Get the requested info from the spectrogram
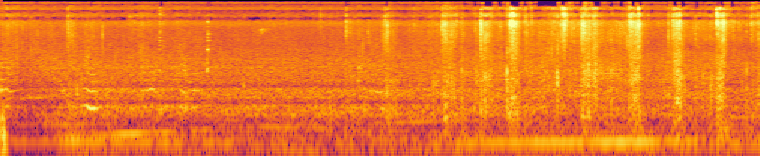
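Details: Busy honey bees at an open Australian Hive IQ hive during a box addition in mid-autumn; continuous low droning hum with individual bees flying past close, plus tapping and scraping of hive parts.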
